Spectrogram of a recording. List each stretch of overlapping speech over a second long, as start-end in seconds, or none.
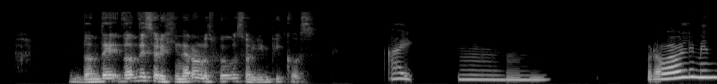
none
